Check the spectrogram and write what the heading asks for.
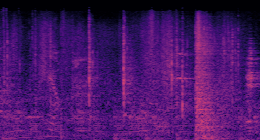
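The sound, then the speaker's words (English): A drawer slides and bumps shut with a solid wooden thud, after a couple of lighter knocks and rattles, over a busy background with muffled voices. “The drawer? Guns.”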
